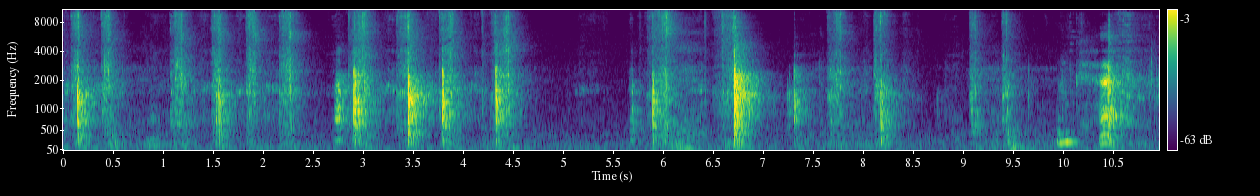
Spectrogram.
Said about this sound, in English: we are going to chop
